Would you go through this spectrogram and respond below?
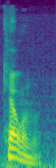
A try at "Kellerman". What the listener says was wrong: Yes, it's like you're skipping a syllable. I hear Kellerman. Kellerman. Kellerman. No, Kellerman.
